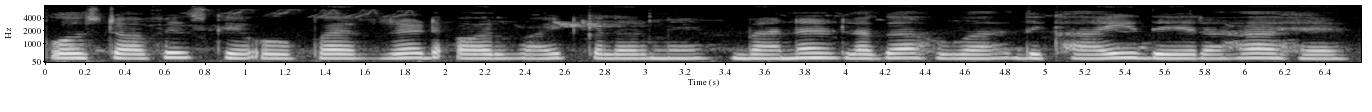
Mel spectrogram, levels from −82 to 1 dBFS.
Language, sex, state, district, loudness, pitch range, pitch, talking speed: Hindi, female, Uttar Pradesh, Lucknow, -16 LUFS, 215-235 Hz, 220 Hz, 145 wpm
